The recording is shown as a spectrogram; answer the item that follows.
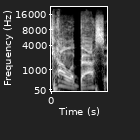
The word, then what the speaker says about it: Calabasas: But in but it's America, it's pronounced- Calabasas. Calabasas. Yeah, that's the name of the city, Calabasas. Calabasas.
